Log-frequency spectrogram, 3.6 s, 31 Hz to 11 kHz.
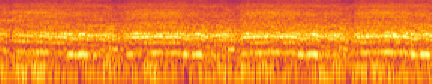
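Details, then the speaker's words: Nissan R33 RB25DET Neo (homemade motor): uneven, lumpy cranking with a wavering starter whine and no catch. The owners think it sounds out of timing; a follow-up compression test read about 130. "Sounds weird as. It does sound like out of timing."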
